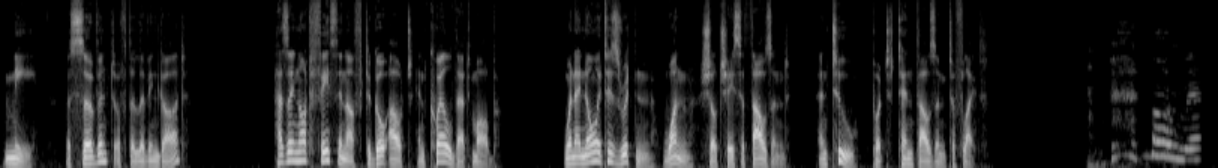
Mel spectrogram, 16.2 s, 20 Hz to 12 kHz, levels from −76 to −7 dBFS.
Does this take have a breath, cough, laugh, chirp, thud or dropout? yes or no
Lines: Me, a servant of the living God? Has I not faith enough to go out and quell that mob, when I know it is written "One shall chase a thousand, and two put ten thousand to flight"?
yes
